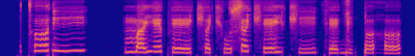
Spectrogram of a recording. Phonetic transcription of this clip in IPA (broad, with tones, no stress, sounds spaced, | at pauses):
tʰ ɤ˦˥ ɗ iː˦˥ | m ɐ˨˩˦ j e˨˦ pʰ eː˨˩˦ t͡ʃʰ ə˨˩˦ t͡ʃʰ u˨˩˦ s ə˦˥ t͡ʃʰ eː˨˦ j t͡ʃʰ iː˨˦ kʰ e˨˦ ɡ i˨˩˦ k͡p ɤ˨˦ h ɤ˨˩˦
